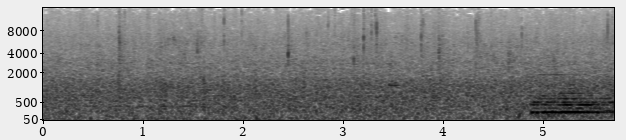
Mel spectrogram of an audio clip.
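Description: Steady rain, with single close drops ticking out of the patter. Soft sustained music notes come in near the end.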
